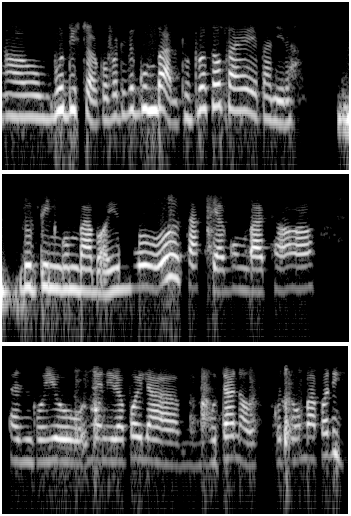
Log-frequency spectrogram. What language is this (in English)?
Nepali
